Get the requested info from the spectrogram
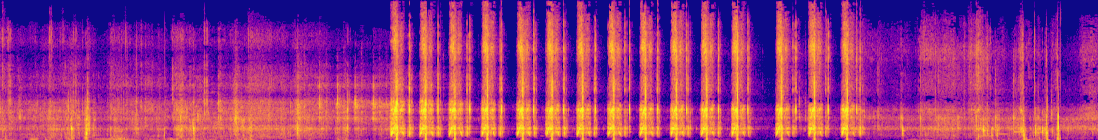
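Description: Footsteps running over dry fallen leaves, an even series of crunching steps, about four a second, starting about four seconds in and stopping near the end.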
